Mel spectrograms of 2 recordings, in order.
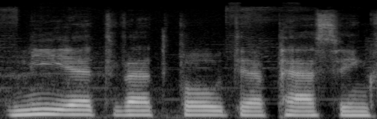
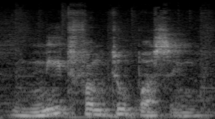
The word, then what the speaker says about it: niet van toepassing: How do you say it? niet van toepassing.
